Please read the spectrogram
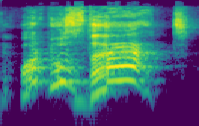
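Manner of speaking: high, loud panicked shriek; terrified shriek. Acted. Mister Jelly startled by a snore, shrieking. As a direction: scream it in sudden fright. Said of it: "shrieked Mister Jelly".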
